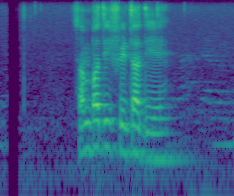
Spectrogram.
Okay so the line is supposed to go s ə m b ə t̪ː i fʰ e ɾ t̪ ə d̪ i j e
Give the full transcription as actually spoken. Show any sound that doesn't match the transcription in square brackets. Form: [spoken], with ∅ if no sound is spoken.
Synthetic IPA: s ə m [p] ə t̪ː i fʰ [i] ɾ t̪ [a] d̪ i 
